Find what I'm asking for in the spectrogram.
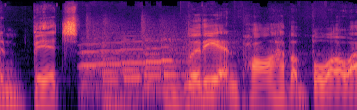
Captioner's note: bright chime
